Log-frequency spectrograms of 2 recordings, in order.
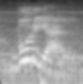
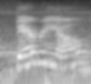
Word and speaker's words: burial: 'Di ba karaniwan bigkas natin sa salitang ito ay burial. Kung ano bigkas siyang sulat, burial. So balit malingmali ang tamang bigas sa salitang ito ay varal. Varial o kaya naman berry. Berial ory na ang kahulugan ay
